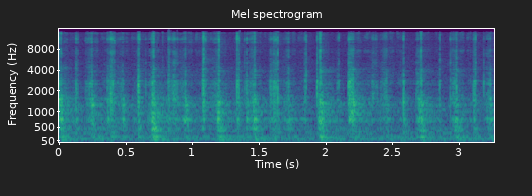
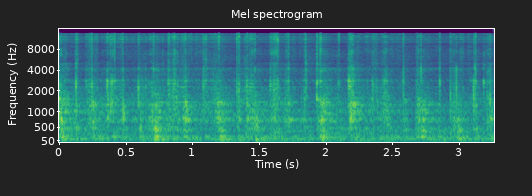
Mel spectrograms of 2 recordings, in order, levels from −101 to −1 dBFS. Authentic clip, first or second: first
